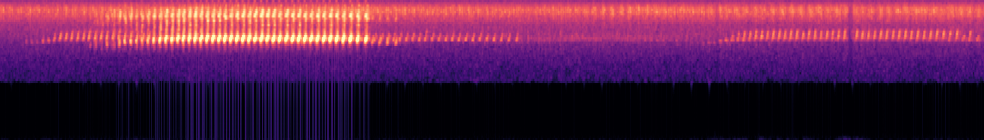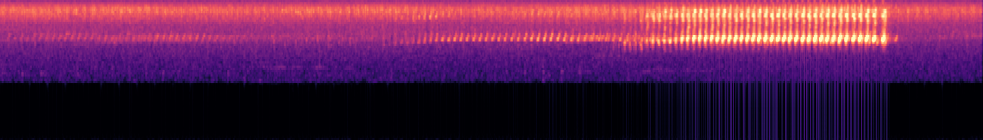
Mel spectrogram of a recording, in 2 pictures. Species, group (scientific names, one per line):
Pholidoptera littoralis
Orthoptera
